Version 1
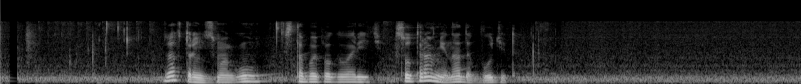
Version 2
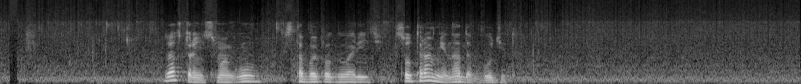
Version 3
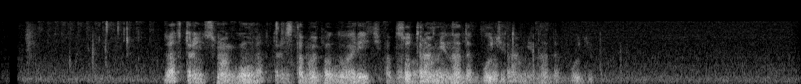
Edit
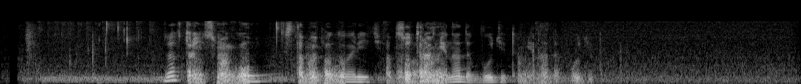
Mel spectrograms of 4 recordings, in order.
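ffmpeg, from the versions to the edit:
-filter_complex "[0:a]asplit=4[s0][s1][s2][s3];[2:a]asplit=5[s4][s5][s6][s7][s8];[s4]atrim=end=0.422[s9];[s0]atrim=start=0.418:end=1.812[s10];[s5]atrim=start=1.808:end=2.492[s11];[s1]atrim=start=2.488:end=2.952[s12];[s6]atrim=start=2.948:end=3.452[s13];[s2]atrim=start=3.448:end=3.862[s14];[s7]atrim=start=3.858:end=4.472[s15];[s3]atrim=start=4.468:end=5.182[s16];[s8]atrim=start=5.178[s17];[s9][s10]acrossfade=d=0.004:c1=hsin:c2=hsin[s18];[s18][s11]acrossfade=d=0.004:c1=hsin:c2=hsin[s19];[s19][s12]acrossfade=d=0.004:c1=hsin:c2=hsin[s20];[s20][s13]acrossfade=d=0.004:c1=hsin:c2=hsin[s21];[s21][s14]acrossfade=d=0.004:c1=hsin:c2=hsin[s22];[s22][s15]acrossfade=d=0.004:c1=hsin:c2=hsin[s23];[s23][s16]acrossfade=d=0.004:c1=hsin:c2=hsin[s24];[s24][s17]acrossfade=d=0.004:c1=hsin:c2=hsin"

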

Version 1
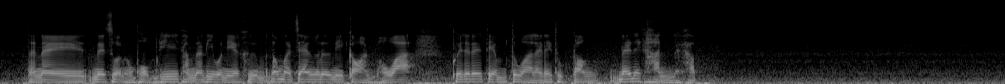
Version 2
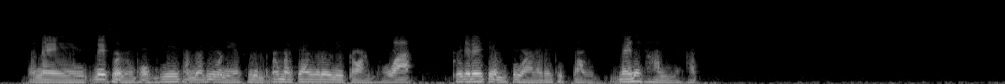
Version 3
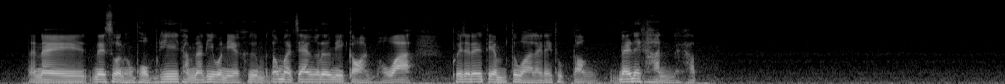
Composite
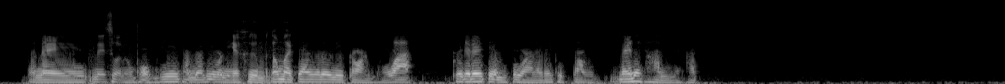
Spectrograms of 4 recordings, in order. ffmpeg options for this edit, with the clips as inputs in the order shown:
-filter_complex "[1:a]asplit=3[s0][s1][s2];[s0]atrim=end=0.882[s3];[0:a]atrim=start=0.878:end=1.382[s4];[s1]atrim=start=1.378:end=2.332[s5];[2:a]atrim=start=2.328:end=2.932[s6];[s2]atrim=start=2.928[s7];[s3][s4]acrossfade=d=0.004:c1=hsin:c2=hsin[s8];[s8][s5]acrossfade=d=0.004:c1=hsin:c2=hsin[s9];[s9][s6]acrossfade=d=0.004:c1=hsin:c2=hsin[s10];[s10][s7]acrossfade=d=0.004:c1=hsin:c2=hsin"

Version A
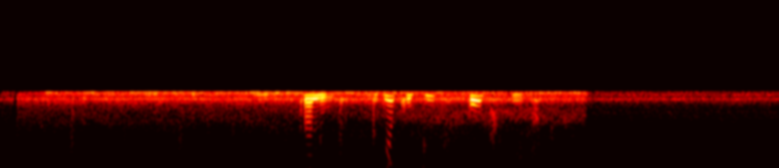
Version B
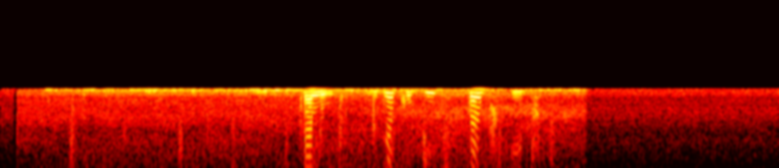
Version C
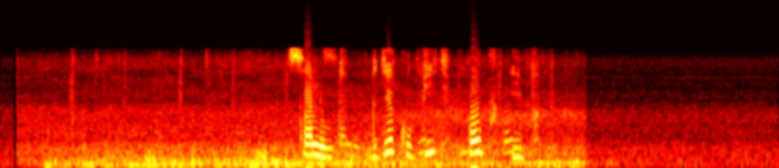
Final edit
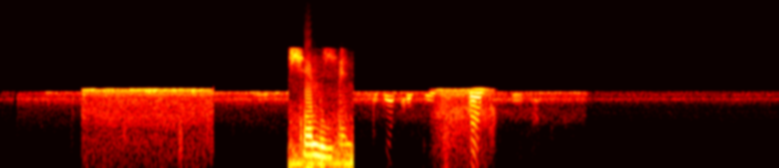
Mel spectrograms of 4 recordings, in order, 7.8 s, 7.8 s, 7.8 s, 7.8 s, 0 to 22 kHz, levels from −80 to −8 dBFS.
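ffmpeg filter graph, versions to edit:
-filter_complex "[1:a]asplit=2[s0][s1];[0:a]asplit=4[s2][s3][s4][s5];[s2]atrim=end=0.812[s6];[s0]atrim=start=0.808:end=2.132[s7];[s3]atrim=start=2.128:end=2.882[s8];[2:a]atrim=start=2.878:end=3.532[s9];[s4]atrim=start=3.528:end=4.44[s10];[s1]atrim=start=4.28:end=4.97[s11];[s5]atrim=start=4.81[s12];[s6][s7]acrossfade=d=0.004:c1=hsin:c2=hsin[s13];[s13][s8]acrossfade=d=0.004:c1=hsin:c2=hsin[s14];[s14][s9]acrossfade=d=0.004:c1=hsin:c2=hsin[s15];[s15][s10]acrossfade=d=0.004:c1=hsin:c2=hsin[s16];[s16][s11]acrossfade=d=0.16:c1=tri:c2=tri[s17];[s17][s12]acrossfade=d=0.16:c1=tri:c2=tri"

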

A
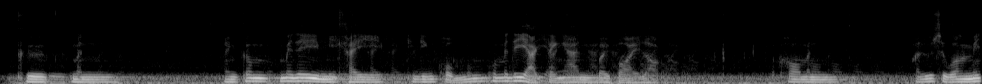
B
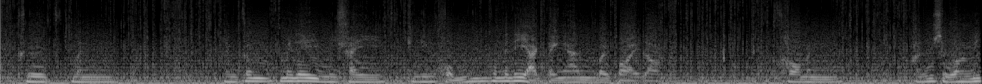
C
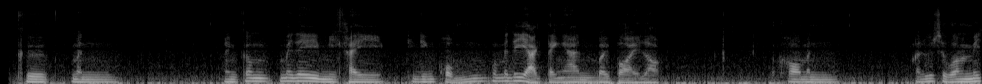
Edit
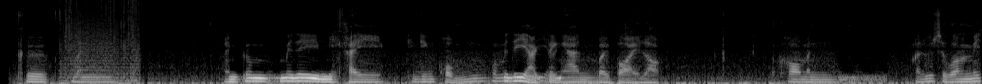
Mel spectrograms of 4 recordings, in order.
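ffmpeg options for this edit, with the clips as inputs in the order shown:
-filter_complex "[0:a]asplit=3[s0][s1][s2];[2:a]asplit=5[s3][s4][s5][s6][s7];[s3]atrim=end=0.592[s8];[1:a]atrim=start=0.588:end=1.402[s9];[s4]atrim=start=1.398:end=2.292[s10];[s0]atrim=start=2.288:end=3.322[s11];[s5]atrim=start=3.318:end=5.042[s12];[s1]atrim=start=5.038:end=5.612[s13];[s6]atrim=start=5.608:end=8.382[s14];[s2]atrim=start=8.378:end=8.872[s15];[s7]atrim=start=8.868[s16];[s8][s9]acrossfade=d=0.004:c1=hsin:c2=hsin[s17];[s17][s10]acrossfade=d=0.004:c1=hsin:c2=hsin[s18];[s18][s11]acrossfade=d=0.004:c1=hsin:c2=hsin[s19];[s19][s12]acrossfade=d=0.004:c1=hsin:c2=hsin[s20];[s20][s13]acrossfade=d=0.004:c1=hsin:c2=hsin[s21];[s21][s14]acrossfade=d=0.004:c1=hsin:c2=hsin[s22];[s22][s15]acrossfade=d=0.004:c1=hsin:c2=hsin[s23];[s23][s16]acrossfade=d=0.004:c1=hsin:c2=hsin"

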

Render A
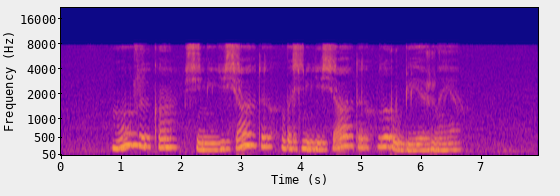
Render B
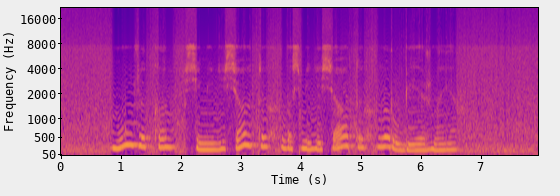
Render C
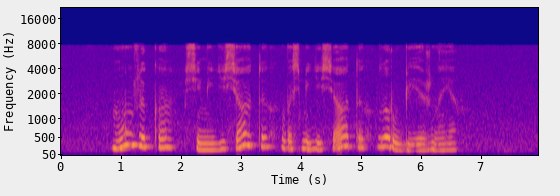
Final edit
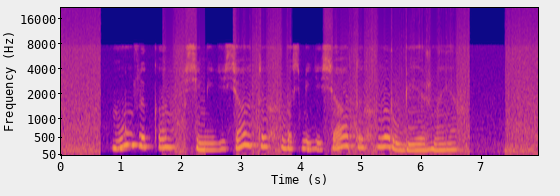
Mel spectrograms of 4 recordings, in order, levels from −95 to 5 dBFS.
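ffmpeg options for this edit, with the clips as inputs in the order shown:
-filter_complex "[2:a]asplit=3[s0][s1][s2];[1:a]asplit=5[s3][s4][s5][s6][s7];[s3]atrim=end=0.662[s8];[s0]atrim=start=0.658:end=1.692[s9];[s4]atrim=start=1.688:end=2.402[s10];[s1]atrim=start=2.398:end=2.872[s11];[s5]atrim=start=2.868:end=3.86[s12];[s2]atrim=start=3.82:end=4.4[s13];[s6]atrim=start=4.36:end=6.812[s14];[0:a]atrim=start=6.808:end=7.402[s15];[s7]atrim=start=7.398[s16];[s8][s9]acrossfade=d=0.004:c1=hsin:c2=hsin[s17];[s17][s10]acrossfade=d=0.004:c1=hsin:c2=hsin[s18];[s18][s11]acrossfade=d=0.004:c1=hsin:c2=hsin[s19];[s19][s12]acrossfade=d=0.004:c1=hsin:c2=hsin[s20];[s20][s13]acrossfade=d=0.04:c1=tri:c2=tri[s21];[s21][s14]acrossfade=d=0.04:c1=tri:c2=tri[s22];[s22][s15]acrossfade=d=0.004:c1=hsin:c2=hsin[s23];[s23][s16]acrossfade=d=0.004:c1=hsin:c2=hsin"

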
